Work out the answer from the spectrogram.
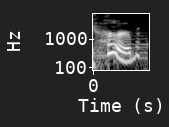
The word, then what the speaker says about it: herb: This is a herb that when burned should attract the zoo. Okay, they do actually pronounce the H. Then this is a herb that when burned should attract the zoo.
